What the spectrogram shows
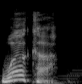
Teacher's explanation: nosotros no pronunciamos las RS después de las vocales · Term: acento británico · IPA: /wɜːk/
